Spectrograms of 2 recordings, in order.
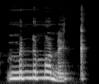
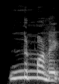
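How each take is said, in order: First: The initial M sound is pronounced. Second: The initial M is silent. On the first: The speaker calls it wrong. "I always get that word wrong" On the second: The speaker calls it right. "Silent M"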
